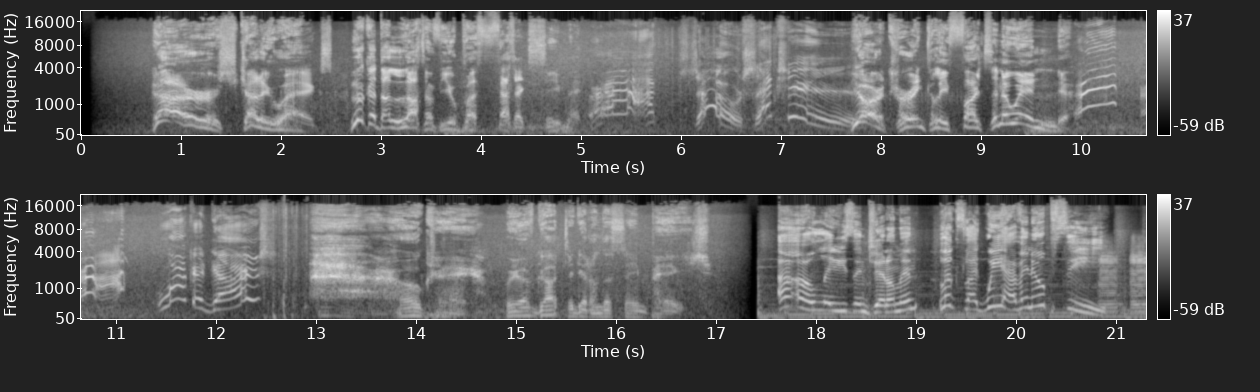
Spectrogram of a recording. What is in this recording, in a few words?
Animation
